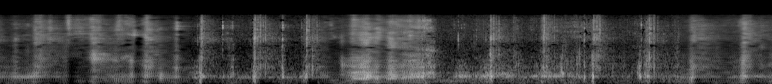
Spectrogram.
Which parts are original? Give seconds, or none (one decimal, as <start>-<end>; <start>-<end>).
1.9-3.2; 4.2-6.8

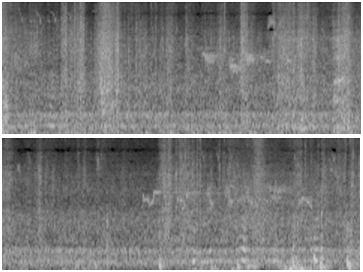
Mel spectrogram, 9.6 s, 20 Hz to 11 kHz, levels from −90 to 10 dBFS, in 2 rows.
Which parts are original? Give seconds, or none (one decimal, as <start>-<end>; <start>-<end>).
0.4-1.1

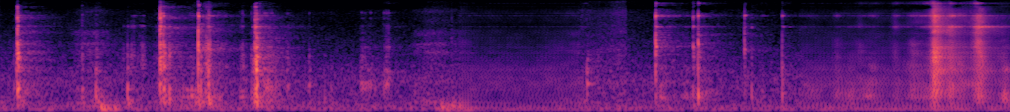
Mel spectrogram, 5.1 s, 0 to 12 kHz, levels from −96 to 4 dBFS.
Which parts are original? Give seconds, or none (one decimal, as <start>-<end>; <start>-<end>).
0.0-2.3; 2.9-4.0

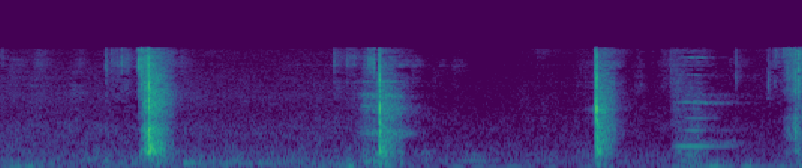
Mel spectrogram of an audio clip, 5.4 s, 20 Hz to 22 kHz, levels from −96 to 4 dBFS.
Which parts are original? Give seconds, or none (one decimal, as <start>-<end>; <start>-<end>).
0.0-1.9; 2.9-3.3; 4.1-5.4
